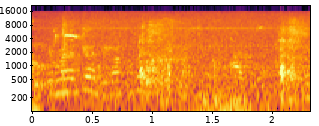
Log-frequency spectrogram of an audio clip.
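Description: Quiet outdoor ambience: faint distant voices and a few light knocks, like stones shifting underfoot on a rocky streambed, over a low wind rumble.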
